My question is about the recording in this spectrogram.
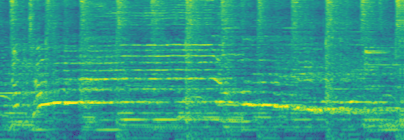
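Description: A woman singing a lovers rock song live with a band on drum kit and bass guitar, holding one long note that slides down about three seconds in, over a steady drum beat.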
